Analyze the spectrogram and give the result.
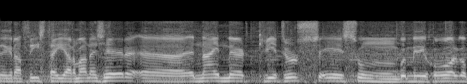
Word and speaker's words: Nightmare Creatures: Es Nightmare Creatures, aunque la verdad es que mi inglés es bastante de Cáceres, así que vamos a pedir a nuestro colaborador esencial que traduzca realmente cómo se pronunciaría esto. Carlos, por favor, ¿cómo se traducen las criaturas de las pesadillas estas? – Nightmare Creatures. – Ahí está. Es impresionante.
